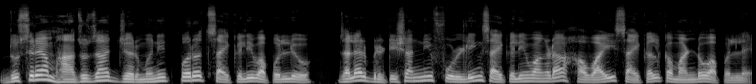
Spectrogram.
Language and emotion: Goan Konkani, neutral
